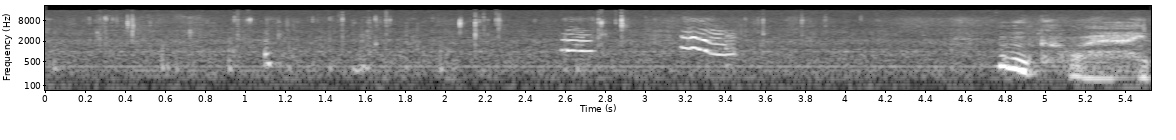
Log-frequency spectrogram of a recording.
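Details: Four-week-old Pekingese puppies indoors after dinner, learning to play: a few high, wavering whimpers and squeals, separated by quiet stretches, with soft shuffling and a woman's voice nearby.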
